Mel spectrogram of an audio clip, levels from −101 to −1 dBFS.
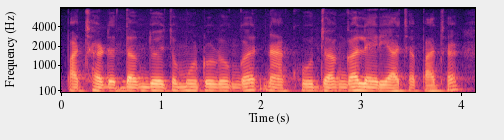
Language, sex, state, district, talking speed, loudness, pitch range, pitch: Gujarati, male, Gujarat, Valsad, 175 wpm, -17 LUFS, 105-115 Hz, 110 Hz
